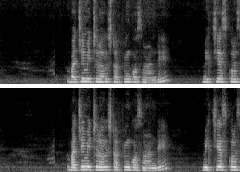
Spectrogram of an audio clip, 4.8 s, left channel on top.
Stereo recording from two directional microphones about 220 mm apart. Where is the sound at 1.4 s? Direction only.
20° right (ahead or behind).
